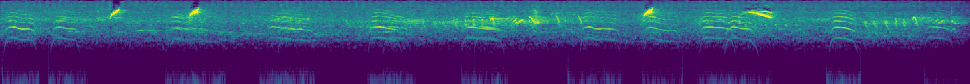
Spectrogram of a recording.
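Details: Large-billed tern (Phaetusa simplex), recorded from a canoe rocking on the waves: many birds call at once in a dense, overlapping chorus of nasal, goose-like honks, with soft rhythmic thumps of water slapping the boat.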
